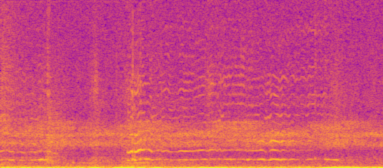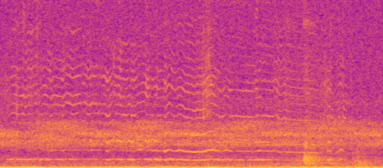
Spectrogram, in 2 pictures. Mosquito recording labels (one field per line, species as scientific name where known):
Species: Culex pipiens complex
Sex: female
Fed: unfed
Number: one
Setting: cup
